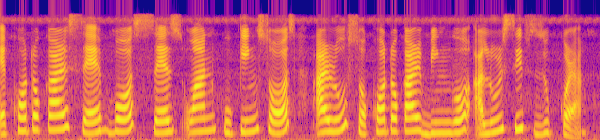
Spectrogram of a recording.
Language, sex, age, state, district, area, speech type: Assamese, female, 45-60, Assam, Lakhimpur, rural, read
